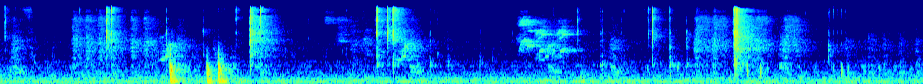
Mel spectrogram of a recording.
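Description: Hard lobster shell being cut and cracked: irregular sharp clicks and cracks with a little rustling, the loudest crack about seven seconds in.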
